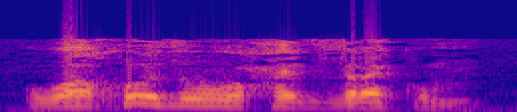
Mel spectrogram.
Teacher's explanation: قرأ ورش كلمة حذركم بترقيق الراء لوجود كسر قبلها غير منفصل عنها بحرف الاستعلاء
